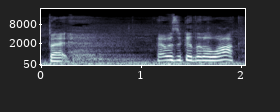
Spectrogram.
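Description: A woman's voice: on the high side, steady tone, brisk, dull audio. Chatty woman vlogging outdoors. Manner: chatty, laughs often. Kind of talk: casual travel vlog chat. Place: outdoors on an island beach and boat. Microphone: action camera held at arm's length. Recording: outdoor wind and water noise.

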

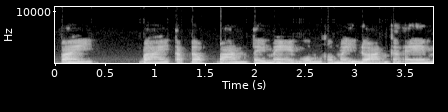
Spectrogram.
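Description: A woman teaching a first-grade reading lesson online, reading slowly and spelling out each sound for young children. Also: fairly low pitch, animated. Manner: slow, careful, drawn-out model reading and spelling out sounds. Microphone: home recording for an online class. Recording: dull lo-fi sound.

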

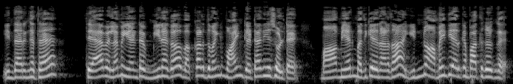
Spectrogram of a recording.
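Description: A woman as a blunt young daughter-in-law: very high, bright, rapid-fire cartoon voice, lecturing and defiant. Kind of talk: cartoon drama voice acting.

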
